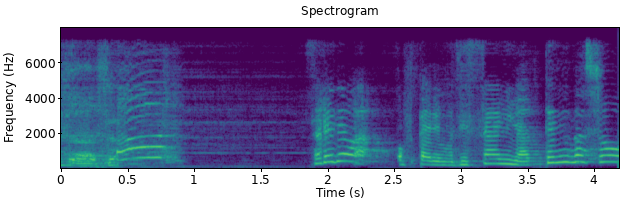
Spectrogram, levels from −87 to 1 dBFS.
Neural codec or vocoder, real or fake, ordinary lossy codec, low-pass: codec, 44.1 kHz, 2.6 kbps, SNAC; fake; none; 7.2 kHz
